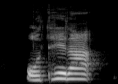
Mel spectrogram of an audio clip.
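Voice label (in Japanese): "お寺", Japanese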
